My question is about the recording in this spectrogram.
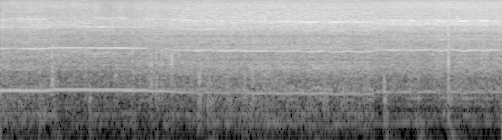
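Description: Angle grinder running steadily with a high whine over a hiss, its pitch sagging slightly; a few light knocks on top.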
